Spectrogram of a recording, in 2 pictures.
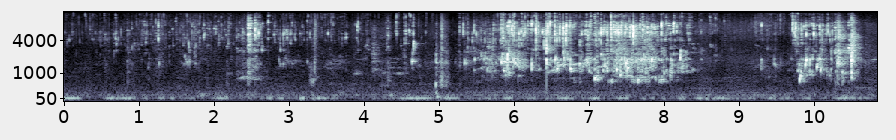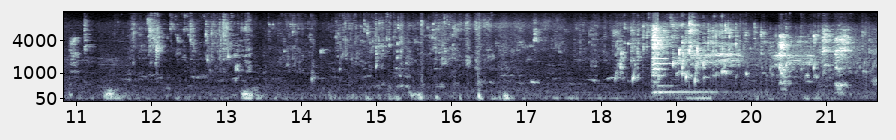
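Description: Water splashing and dripping as fresh paneer curds in a muslin cloth are rinsed of the vinegar used to curdle the milk, then the cloth is wrung and water streams out into a steel strainer and bowl. There are bursts of splashing about six to eight seconds in, again around ten seconds, and a longer stream near the end, with light handling clicks between.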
